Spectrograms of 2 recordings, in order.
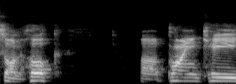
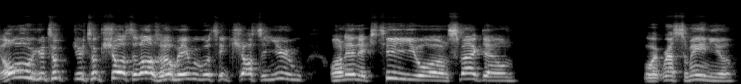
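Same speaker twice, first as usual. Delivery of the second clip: mock WWE reply; 6 semitones higher than usual. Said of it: "they're like".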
